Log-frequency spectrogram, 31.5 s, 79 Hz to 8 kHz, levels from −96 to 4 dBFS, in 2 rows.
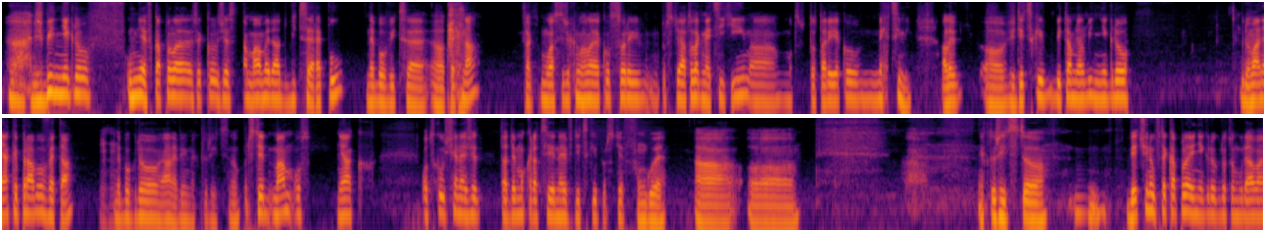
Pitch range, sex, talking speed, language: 125-150 Hz, male, 165 wpm, Czech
